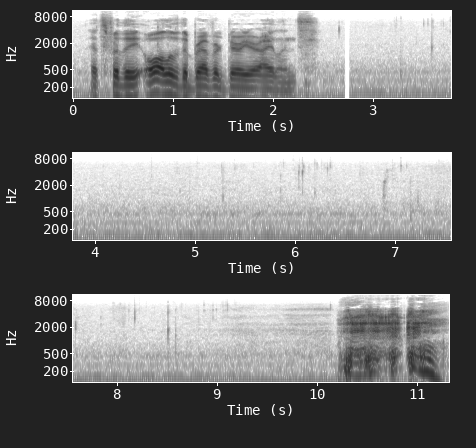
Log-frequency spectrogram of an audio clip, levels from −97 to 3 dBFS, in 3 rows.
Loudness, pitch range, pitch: -19 LUFS, 100-110 Hz, 105 Hz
